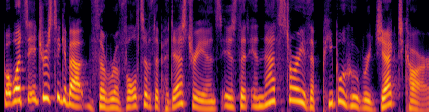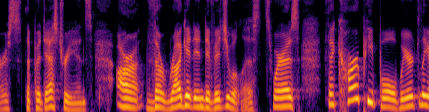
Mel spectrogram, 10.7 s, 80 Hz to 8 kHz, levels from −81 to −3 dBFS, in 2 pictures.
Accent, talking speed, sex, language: American, 170 wpm, male, English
